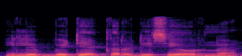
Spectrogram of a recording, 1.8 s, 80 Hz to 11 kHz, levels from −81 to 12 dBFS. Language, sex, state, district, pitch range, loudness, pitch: Kannada, male, Karnataka, Dharwad, 130-140 Hz, -20 LUFS, 135 Hz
